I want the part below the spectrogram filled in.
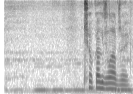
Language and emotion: Russian, neutral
